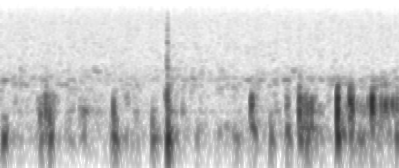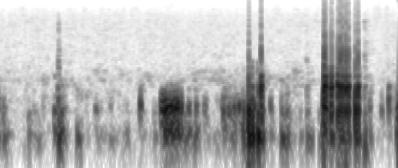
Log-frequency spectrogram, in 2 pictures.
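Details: Fit adult male abdomen after a bowel movement: irregular low gurgles and bubbling rumbles growing louder toward the end; active, normal bowel sounds (borborygmi).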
